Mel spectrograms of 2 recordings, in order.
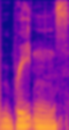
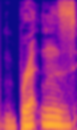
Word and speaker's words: Bretons: to become the bretons I apologize again for pronouncing it brightens it just there's something about the way that the word looks and also the separation in my own brain for the brettons in our world versus the bretons in a fantasy world and for some reason I pronounce it differently but we'll say bretton's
